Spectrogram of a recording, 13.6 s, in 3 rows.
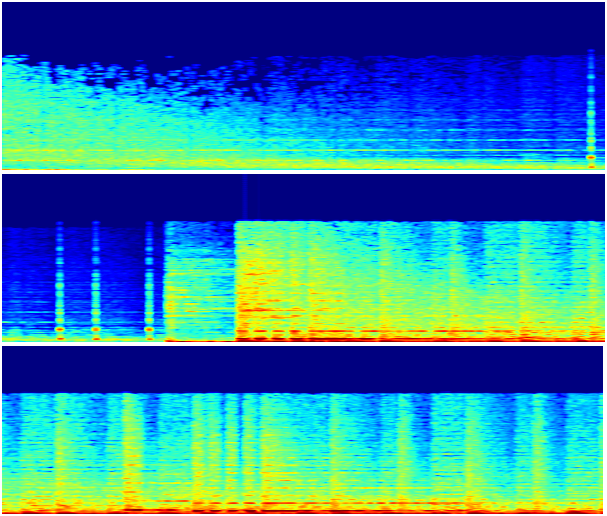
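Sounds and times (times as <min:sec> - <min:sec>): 
twerk to house music transition: 0:04.3 - 0:13.5.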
